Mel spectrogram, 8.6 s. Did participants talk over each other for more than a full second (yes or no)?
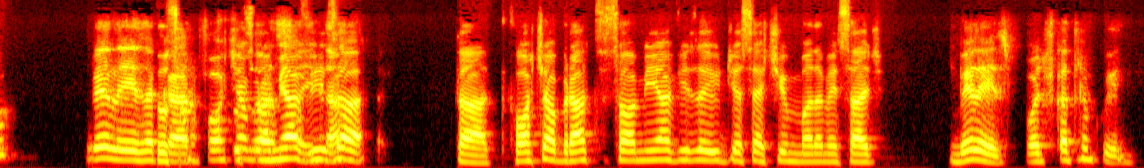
yes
